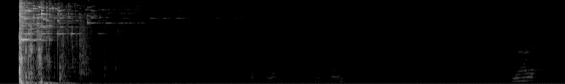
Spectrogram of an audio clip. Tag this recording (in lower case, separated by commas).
glass, shatter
